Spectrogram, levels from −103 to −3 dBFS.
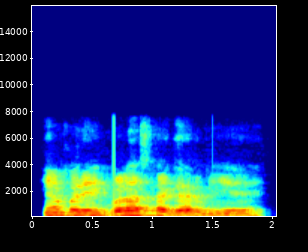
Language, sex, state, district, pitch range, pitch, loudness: Hindi, male, Bihar, Saran, 150-185 Hz, 165 Hz, -19 LUFS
